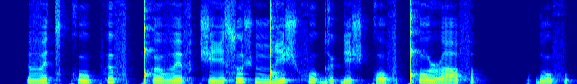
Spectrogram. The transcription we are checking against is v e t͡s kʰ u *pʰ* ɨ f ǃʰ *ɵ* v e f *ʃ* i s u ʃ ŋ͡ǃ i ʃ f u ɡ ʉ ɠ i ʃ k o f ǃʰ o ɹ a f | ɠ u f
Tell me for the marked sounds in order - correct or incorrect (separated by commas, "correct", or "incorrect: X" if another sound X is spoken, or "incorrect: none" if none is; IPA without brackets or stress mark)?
correct, correct, incorrect: t͡ʃ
